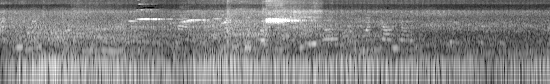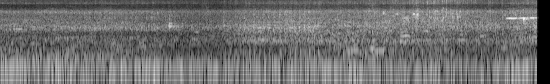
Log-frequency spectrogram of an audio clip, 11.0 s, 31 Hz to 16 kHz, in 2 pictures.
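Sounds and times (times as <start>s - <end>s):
people talking: 0.0s - 10.9s
vehicle engine rumbling: 0.0s - 10.9s.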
